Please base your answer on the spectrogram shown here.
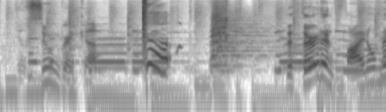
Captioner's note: crying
